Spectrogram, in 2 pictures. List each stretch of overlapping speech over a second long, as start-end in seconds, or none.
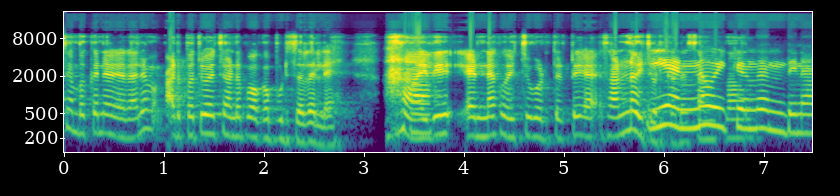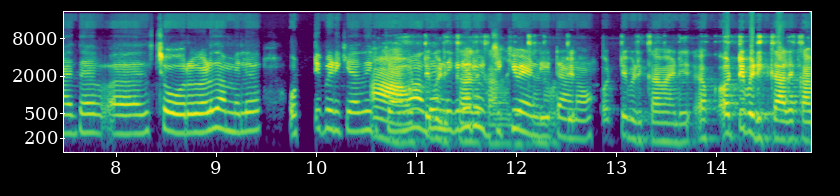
10.6-12.6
